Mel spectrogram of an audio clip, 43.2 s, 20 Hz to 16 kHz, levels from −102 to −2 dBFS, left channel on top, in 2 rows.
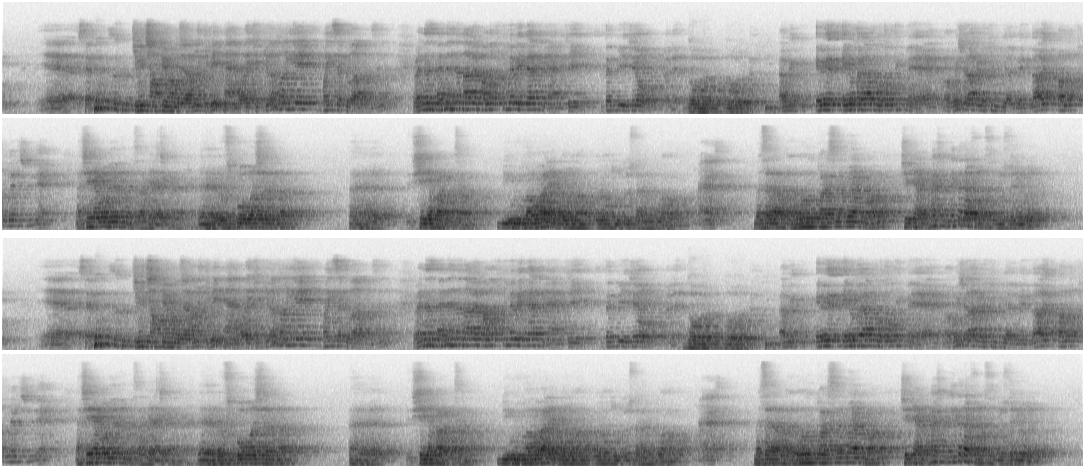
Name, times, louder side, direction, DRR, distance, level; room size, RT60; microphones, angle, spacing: voice 1, 0.7-1.8 2.2-2.3 2.6-11.8 12.1-13.5 14.9-15.0 15.5-22.5 35.4-36.0, left 2 dB, 35° left, -8 dB, 0.5 m, -31 dB
voice 2, 13.6-14.9 15.3-15.4 23.1-27.4 28.6-29.2 29.7-31.0 31.5-35.1 36.7-39.3 39.6-42.3, equal, 30° right, -10 dB, 0.6 m, -25 dB
6.3 x 3.0 x 2.5 m, 2.4 s
head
